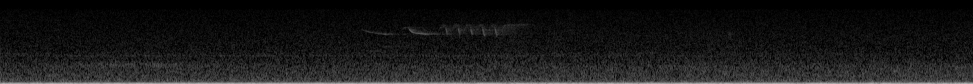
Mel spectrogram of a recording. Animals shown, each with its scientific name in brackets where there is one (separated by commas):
Black-throated Blue Warbler (Setophaga caerulescens)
